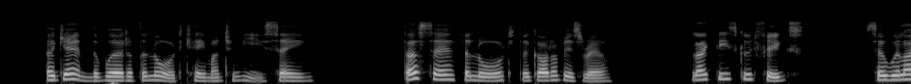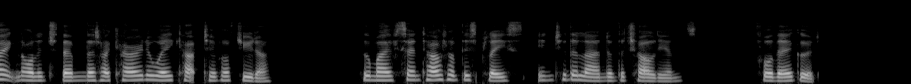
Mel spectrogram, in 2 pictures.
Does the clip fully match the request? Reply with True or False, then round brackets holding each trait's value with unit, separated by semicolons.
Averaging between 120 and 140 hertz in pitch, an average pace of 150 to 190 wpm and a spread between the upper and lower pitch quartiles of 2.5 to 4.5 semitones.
False (185 Hz; 175 wpm; 3.2 semitones)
